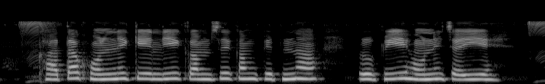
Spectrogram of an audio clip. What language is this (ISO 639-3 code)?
hin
